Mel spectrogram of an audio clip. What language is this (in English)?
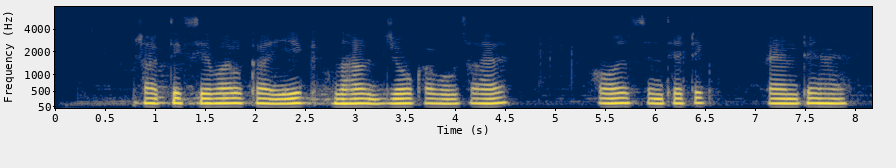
Hindi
